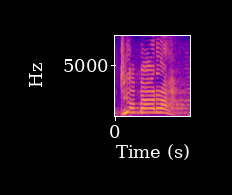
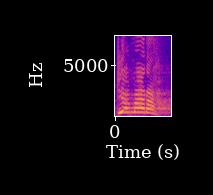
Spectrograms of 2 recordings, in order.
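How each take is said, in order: First: Higher and louder "Dia marah", punched hard; loud emphasis. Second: Higher and louder "dia marah", stress on "marah"; loud emphasis repeated. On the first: Preacher tells congregation brother got angry, loud. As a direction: bang out "Dia marah" with force. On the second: Preacher repeats to congregation brother got angry, loud. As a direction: hammer "dia marah" again. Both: Retold or imitated.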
